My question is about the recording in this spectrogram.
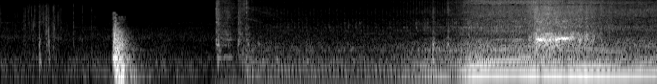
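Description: A car drives off: a couple of sharp knocks, then the engine starts and revs up with a rising, steady roar as it pulls away, with no voices.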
